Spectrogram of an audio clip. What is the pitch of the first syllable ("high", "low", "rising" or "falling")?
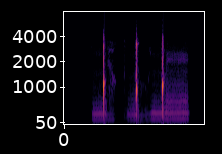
low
